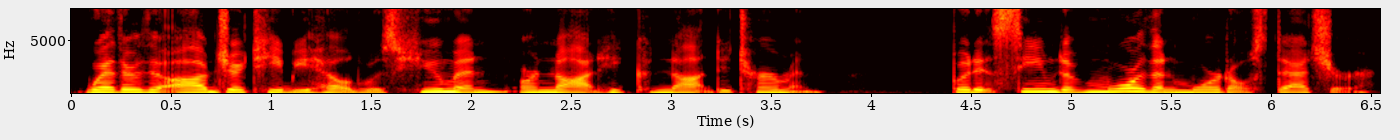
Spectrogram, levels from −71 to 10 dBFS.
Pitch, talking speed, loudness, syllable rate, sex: 210 Hz, 190 wpm, -17 LUFS, 5.5 syllables/s, female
